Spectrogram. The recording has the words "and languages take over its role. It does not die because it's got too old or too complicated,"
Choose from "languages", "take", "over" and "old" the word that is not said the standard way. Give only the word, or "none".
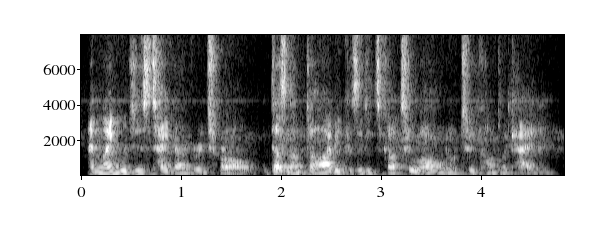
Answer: none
